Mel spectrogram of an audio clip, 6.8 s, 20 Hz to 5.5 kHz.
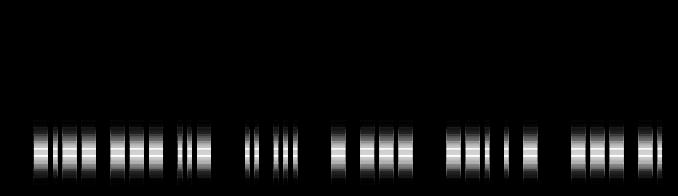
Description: Morse code, heard as a keyed tone, about 25 wpm, 600 Hz. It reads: YOU IS TO GET ON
